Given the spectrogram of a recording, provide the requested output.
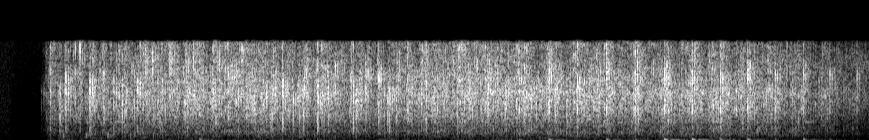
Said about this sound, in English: That is applause. That's applause.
